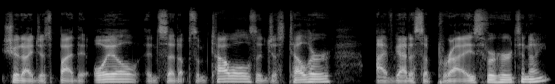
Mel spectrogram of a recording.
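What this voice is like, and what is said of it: Disguised anonymous character voice. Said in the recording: “I like your anonymous voice”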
